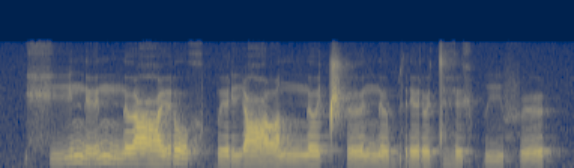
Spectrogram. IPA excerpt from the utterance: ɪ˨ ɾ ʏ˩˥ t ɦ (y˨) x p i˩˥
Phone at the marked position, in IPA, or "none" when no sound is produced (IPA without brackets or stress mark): ɪ˨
